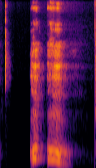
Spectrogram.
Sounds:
Throat clearing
